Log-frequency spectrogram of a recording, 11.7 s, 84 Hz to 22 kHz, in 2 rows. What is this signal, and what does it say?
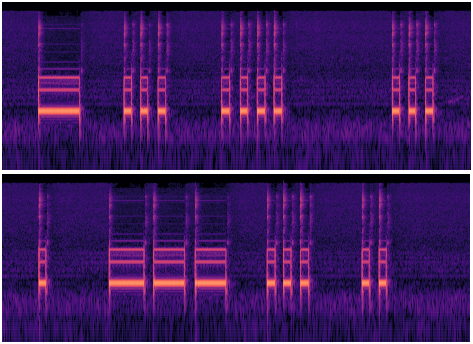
Morse code, heard as a keyed tone, about 11 wpm, spaced as for 8 wpm, 600 Hz. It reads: TSH S E OSI
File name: Lezione trasmessa 2 lez 2 exe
